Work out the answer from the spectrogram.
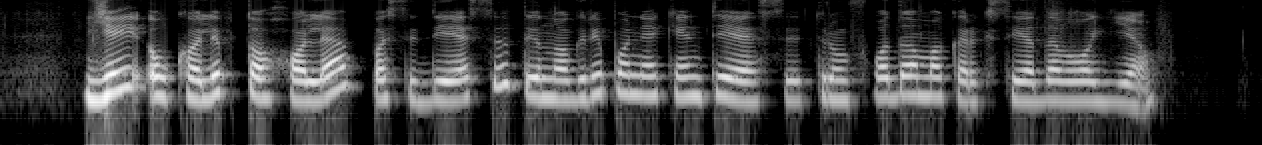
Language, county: Lithuanian, Telšiai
